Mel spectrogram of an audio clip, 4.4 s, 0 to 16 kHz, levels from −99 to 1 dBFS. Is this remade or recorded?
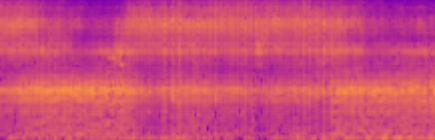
remade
